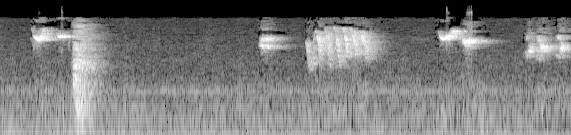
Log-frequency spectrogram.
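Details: Asian pied starling (jalak suren) singing a varied sequence: a clear whistle, a harsh noisy downward rasp, buzzy broadband bursts, then more sharp whistled notes and a grating phrase, separated by short pauses; a low steady hum underneath.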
